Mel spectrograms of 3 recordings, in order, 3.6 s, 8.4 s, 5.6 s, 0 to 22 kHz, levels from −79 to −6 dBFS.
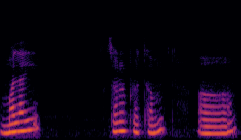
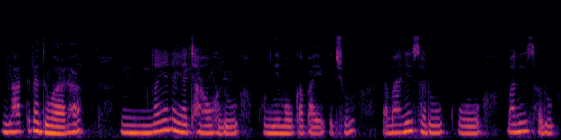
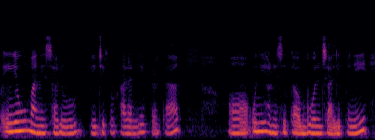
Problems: background sounds at intervals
